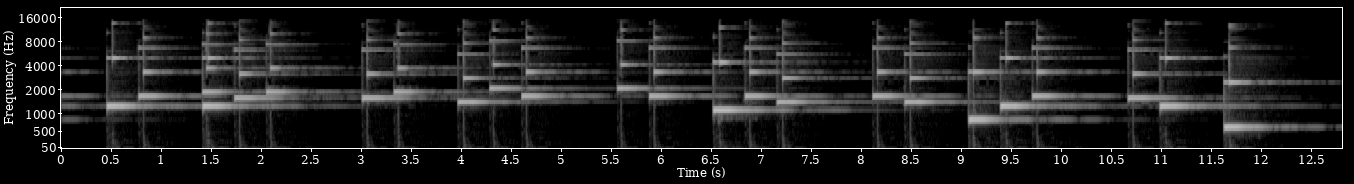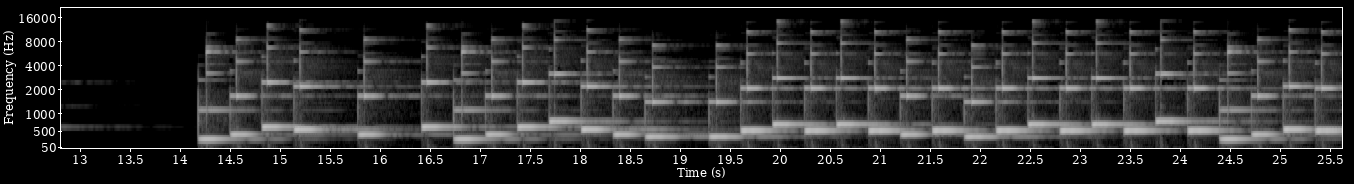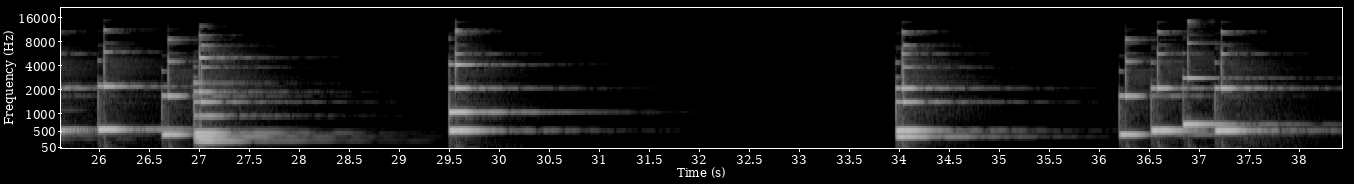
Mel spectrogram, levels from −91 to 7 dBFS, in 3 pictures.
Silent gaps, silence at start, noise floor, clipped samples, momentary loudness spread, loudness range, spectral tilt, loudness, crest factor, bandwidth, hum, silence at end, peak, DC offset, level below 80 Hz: 32.28-33.96 s; 0 s; under -90 dBFS; under 0.1%; 13 LU; 7 LU; 0 dB/octave; -24 LUFS; 22 dB; 15.5 kHz; none; 0.65 s; -6 dBFS; under 0.1%; -78 dBFS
